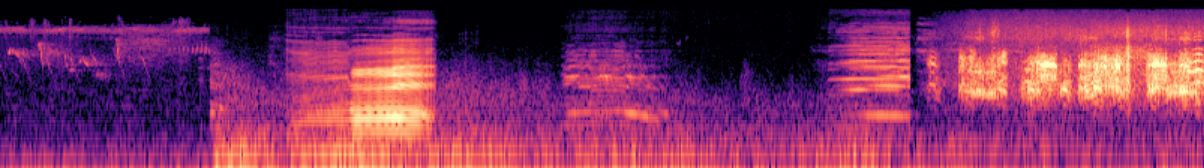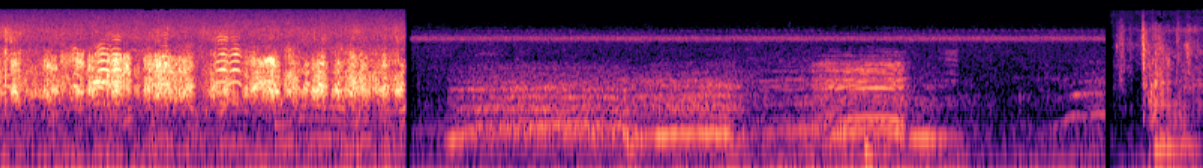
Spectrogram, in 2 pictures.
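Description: A Highland cattle calf moos three times, the first call the loudest. Then a large flock of flamingos honks and chatters in a dense, loud clamour that cuts off suddenly. A few quieter, lower animal calls follow.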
